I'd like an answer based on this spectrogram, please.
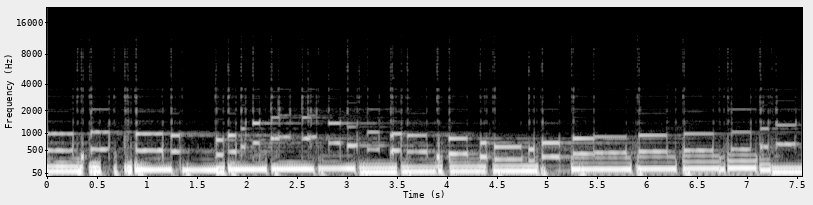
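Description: Hammond B3 organ played with a full-organ drawbar setting: short, detached chords over a strong bass line. A melody line climbs about two seconds in and comes back down.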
